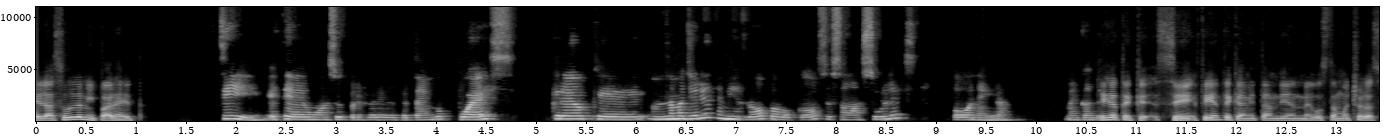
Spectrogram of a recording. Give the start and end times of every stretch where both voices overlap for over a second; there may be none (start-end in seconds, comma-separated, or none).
none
